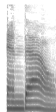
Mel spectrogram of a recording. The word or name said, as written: endower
